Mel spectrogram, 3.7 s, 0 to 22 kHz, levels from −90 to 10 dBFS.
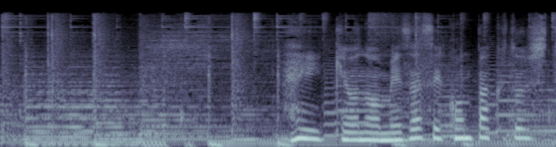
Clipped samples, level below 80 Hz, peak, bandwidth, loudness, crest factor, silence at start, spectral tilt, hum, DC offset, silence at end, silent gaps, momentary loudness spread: under 0.1%; -32 dBFS; -6 dBFS; 15.5 kHz; -19 LUFS; 12 dB; 0 s; -6 dB/octave; none; under 0.1%; 0 s; none; 11 LU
